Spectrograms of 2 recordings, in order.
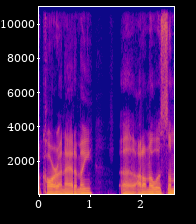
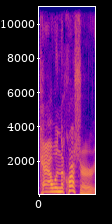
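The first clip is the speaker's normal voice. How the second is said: very bad put-on Irish accent, pitched very high; 11 semitones higher than usual. Trying out a line in a very bad Irish accent. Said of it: "that was very bad Irish".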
